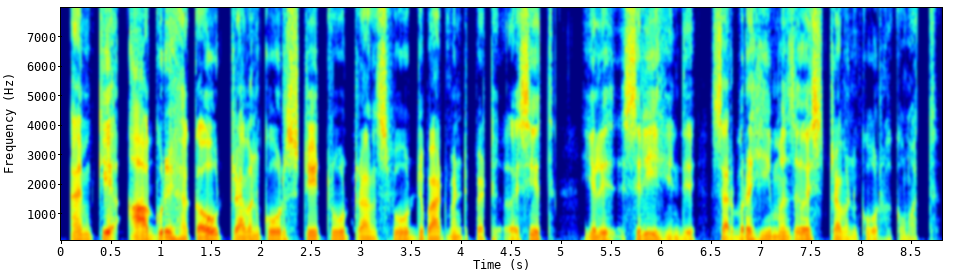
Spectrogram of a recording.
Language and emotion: Kashmiri, neutral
